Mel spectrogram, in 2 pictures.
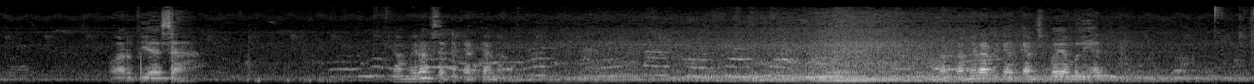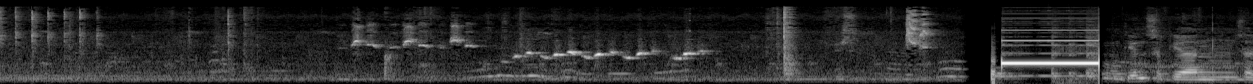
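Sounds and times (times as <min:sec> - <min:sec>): electronic beep tone: 0:22.5 - 0:23.6.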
